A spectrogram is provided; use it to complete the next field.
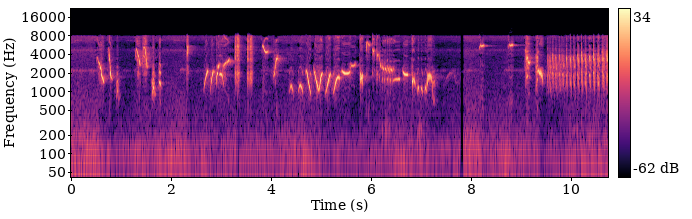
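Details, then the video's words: White-rumped shama song meant for tutoring contest birds: loud, varied whistles, quick downslurred notes and clicks in a dense torrent, ending with a fast buzzy trill. "SUARA Murai Hutan bagus buat isian Kontes"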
